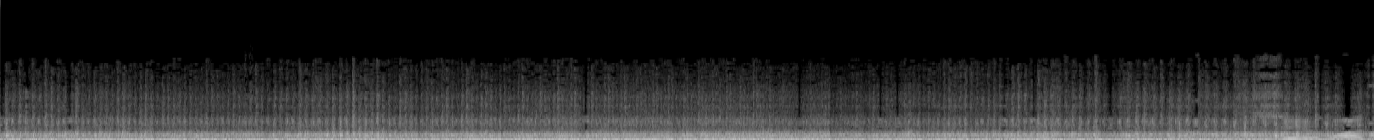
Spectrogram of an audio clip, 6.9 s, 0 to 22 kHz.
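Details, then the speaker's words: 1941 Case SC tractor engine after bending the governor-to-carburetor rod: idle holds briefly, then engine creeps toward wide-open throttle over about two seconds before falling back; governor not controlling throttle, internal governor fault suspected, governor to be removed. "to pull itself wide open and it shouldn't be doing that it's just fight to go to Idyllwild something something inside the governor's own work so it sounds like we're gonna have to sounds like we're gonna have to pull the governor out and take a look at it"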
